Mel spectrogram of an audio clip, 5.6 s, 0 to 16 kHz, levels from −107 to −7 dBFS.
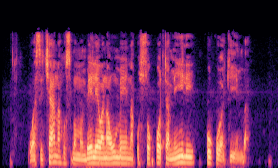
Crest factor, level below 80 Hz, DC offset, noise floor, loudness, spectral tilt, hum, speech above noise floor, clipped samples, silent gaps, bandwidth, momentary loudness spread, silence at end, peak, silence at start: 16 dB; -54 dBFS; under 0.1%; -55 dBFS; -19 LUFS; -5 dB/octave; none; 37 dB; under 0.1%; none; 8 kHz; 10 LU; 0.6 s; -2 dBFS; 0.55 s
